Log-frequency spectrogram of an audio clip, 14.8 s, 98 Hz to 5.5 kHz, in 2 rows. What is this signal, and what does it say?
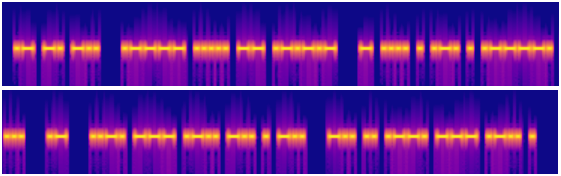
Morse code, heard as a keyed tone, about 25 wpm, 600 Hz. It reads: AND 15M. THERE'S A FOLDED DIPOLE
